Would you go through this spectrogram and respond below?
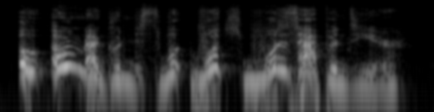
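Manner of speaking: very loud, shrill, flustered, fussing goblin voice. Game master voices a goblin running up to the players: flustered goblin voice. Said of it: "What is this voice?".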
